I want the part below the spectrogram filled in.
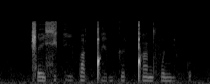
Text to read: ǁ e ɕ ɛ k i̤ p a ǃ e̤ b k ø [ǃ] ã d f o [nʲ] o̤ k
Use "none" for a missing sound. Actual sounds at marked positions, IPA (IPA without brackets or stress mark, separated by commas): ǃ, nʲ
